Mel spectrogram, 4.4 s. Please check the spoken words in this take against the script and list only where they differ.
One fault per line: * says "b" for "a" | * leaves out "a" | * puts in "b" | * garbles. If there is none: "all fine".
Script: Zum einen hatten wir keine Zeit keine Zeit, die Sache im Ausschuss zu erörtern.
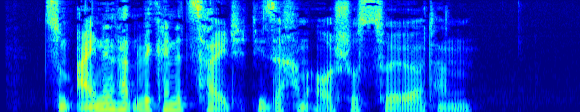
* leaves out "keine Zeit"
